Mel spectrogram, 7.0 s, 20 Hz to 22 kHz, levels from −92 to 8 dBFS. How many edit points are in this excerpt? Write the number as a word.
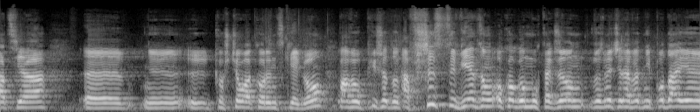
three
